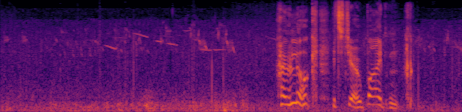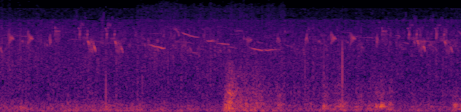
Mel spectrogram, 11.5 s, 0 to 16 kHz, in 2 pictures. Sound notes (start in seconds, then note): 3.9 Johnny snorting; 8.5 thunder rumbling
